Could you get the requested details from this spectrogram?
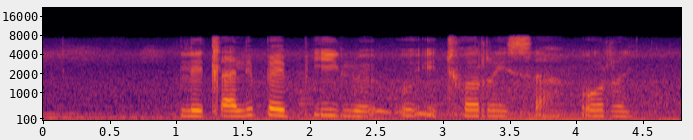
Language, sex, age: Southern Sotho, female, 25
